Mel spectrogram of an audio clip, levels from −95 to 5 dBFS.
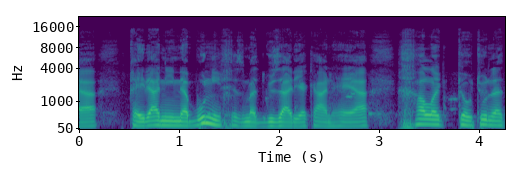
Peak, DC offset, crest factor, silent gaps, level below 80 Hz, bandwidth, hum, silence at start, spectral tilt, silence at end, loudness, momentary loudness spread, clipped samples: -16 dBFS; under 0.1%; 16 dB; none; -58 dBFS; 15 kHz; none; 0 s; -7 dB/octave; 0 s; -31 LUFS; 9 LU; under 0.1%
